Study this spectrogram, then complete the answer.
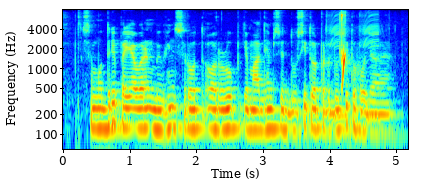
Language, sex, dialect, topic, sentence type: Magahi, male, Southern, agriculture, statement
